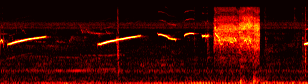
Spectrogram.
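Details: Female Oriental magpie-robin call played as a trapping lure for wild birds: smooth rising whistles about once a second or two, short clipped notes, and one long burst of harsh hissing noise.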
